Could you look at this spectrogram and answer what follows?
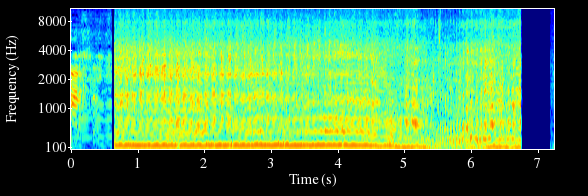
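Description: A mini speedboat powered by a Kawasaki engine roars loudly across the water at steady high revs, pitch dipping and wavering near the end before cutting off abruptly; voices shout nearby.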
